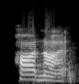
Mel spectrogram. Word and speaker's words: Hodnot: And Ainsley, I don't even know how to say your name properly. Ainsley, I'm not even going to try. – Hodnot. – Oh, that's not that hard. Hodnot.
